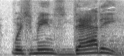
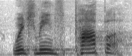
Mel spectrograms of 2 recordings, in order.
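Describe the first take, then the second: First: Daddy leaned on, falling at the end; stress on daddy. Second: Papa leaned on, ending in a rise; stress on papa. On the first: Pastor glosses Abba as daddy, falling on daddy. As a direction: land on daddy and let it fall. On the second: Pastor glosses Abba as papa, rising on papa. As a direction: lean on papa and lift it at the end. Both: Shown as a demonstration.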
